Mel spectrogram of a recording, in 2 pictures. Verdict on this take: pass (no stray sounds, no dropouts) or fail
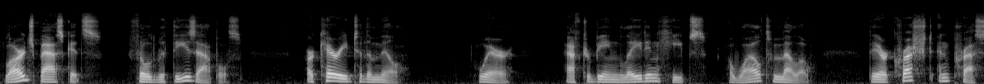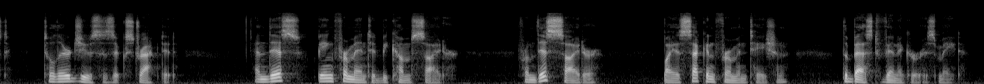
pass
